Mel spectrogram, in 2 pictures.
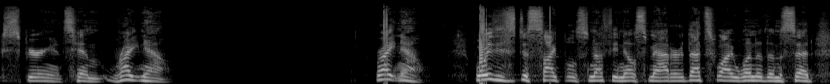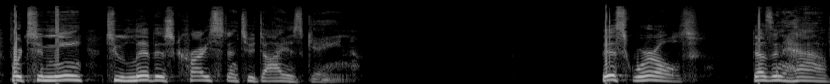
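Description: Integer overflow cracks hit the speech at 3.84–3.87 s, 4.80–4.86 s, 5.50 s, 8.44–8.47 s, 8.86–8.89 s, 14.36–14.40 s and 15.89 s. Peaks only about 1 dB over full scale wrap to the opposite sign instead of being limited, so each snaps across the whole range as a violent crack, much sharper than clipping.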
